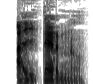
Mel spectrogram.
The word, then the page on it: alterno: espagnol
